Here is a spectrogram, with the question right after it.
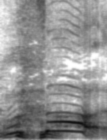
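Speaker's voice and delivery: excited quote. Retold or imitated. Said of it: "I was like".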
